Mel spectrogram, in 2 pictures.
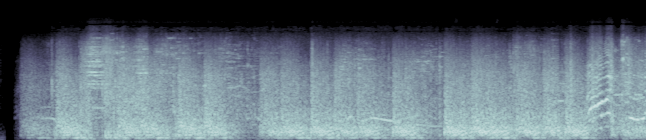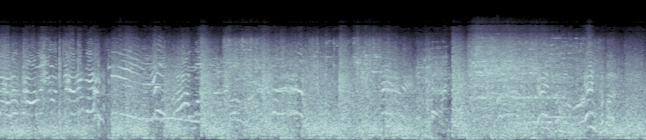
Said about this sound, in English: Then one of them starts firing rifles inside of the train, thinking they are on a hunting trip already.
